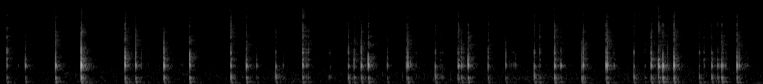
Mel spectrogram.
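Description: Fingertips and nails tap quickly on the front cover of a hardcover book with a city photo, lying flat. The sound is a rapid, uneven series of dry, short clicks with a light mid-pitched knock around 900 Hz, each dying away almost instantly, with little low end or high brightness and a few taps landing in quick bursts.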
